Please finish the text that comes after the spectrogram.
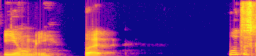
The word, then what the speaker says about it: Iommi: The members of the band, Tony Iommi, which I think is how people pronounce it, although my Italian is telling me it should be pronounced Iommi, but we'll just call him Tony.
